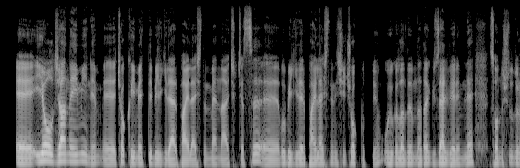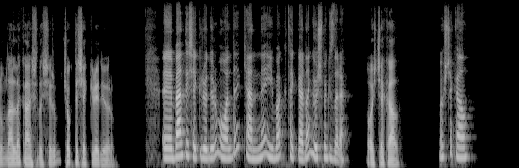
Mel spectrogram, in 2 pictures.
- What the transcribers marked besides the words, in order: none
- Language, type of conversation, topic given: Turkish, advice, Ekranlarla çevriliyken boş zamanımı daha verimli nasıl değerlendirebilirim?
